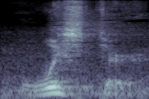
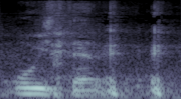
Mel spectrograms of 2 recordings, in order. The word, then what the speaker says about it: Worcester: desde worcester Massachusets Bueno aquí le dicen wister cómo le dicen wier mi amigo el pastor Roberto Núñez está conmigo me recogió en el aeropuerto de Boston estamos en Cómo se dice aquí en Wester Massachuset Wester Massachusets pero se escribe warer pero todo el mundo que le he preguntado se dice wier así que tienes 30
